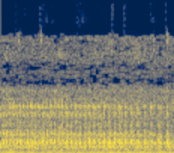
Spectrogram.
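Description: A tractor engine without a live PTO idles loudly and steadily nearby, a constant low rumbling drone with an even mechanical hum and no pauses.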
